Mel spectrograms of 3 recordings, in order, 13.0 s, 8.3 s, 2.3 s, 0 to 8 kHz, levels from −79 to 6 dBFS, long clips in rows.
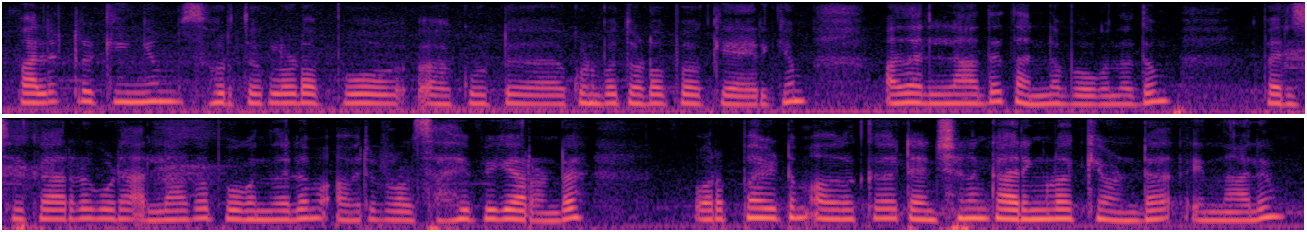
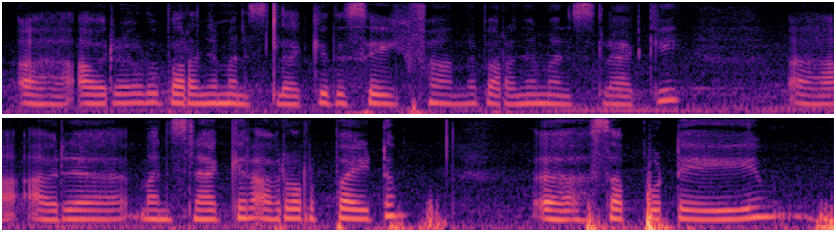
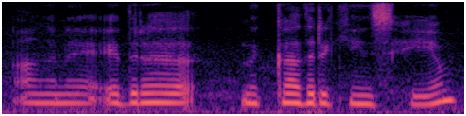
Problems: background sounds at intervals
